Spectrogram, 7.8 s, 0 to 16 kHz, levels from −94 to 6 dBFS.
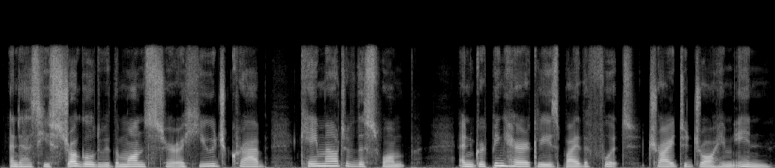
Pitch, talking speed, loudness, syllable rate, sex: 180 Hz, 200 wpm, -20 LUFS, 4.6 syllables/s, female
